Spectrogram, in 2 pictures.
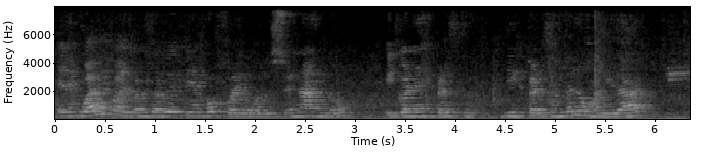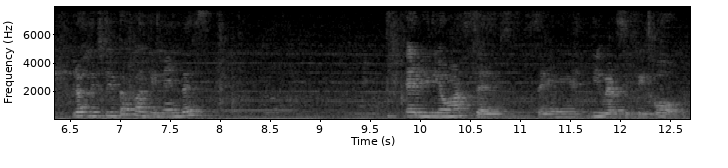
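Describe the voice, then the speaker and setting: Halting young woman presenting in class. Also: high-pitched, fairly even intonation. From Ecuador. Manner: hesitant, halting with fillers and restarts. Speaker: student presenter. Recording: very echoey room, mic far off, noisy.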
